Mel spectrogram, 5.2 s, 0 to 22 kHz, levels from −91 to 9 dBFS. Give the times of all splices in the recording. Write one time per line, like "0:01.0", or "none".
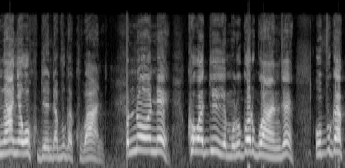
0:01.9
